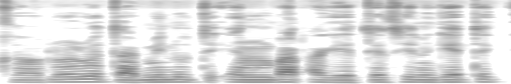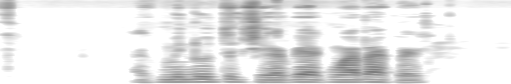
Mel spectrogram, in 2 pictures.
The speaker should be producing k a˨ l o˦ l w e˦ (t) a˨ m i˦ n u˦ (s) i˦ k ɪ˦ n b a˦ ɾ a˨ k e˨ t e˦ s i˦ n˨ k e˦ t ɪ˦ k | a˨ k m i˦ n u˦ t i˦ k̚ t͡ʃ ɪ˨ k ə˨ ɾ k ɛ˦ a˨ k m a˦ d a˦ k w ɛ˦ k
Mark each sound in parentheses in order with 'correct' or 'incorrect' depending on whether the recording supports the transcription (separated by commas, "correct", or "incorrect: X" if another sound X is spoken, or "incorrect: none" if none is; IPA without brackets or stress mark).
correct, incorrect: t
